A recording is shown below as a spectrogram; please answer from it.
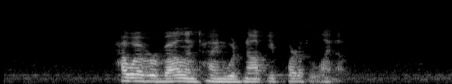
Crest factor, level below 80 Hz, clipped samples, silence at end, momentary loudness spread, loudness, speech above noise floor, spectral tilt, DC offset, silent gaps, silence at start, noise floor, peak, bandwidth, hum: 18 dB; -56 dBFS; under 0.1%; 1.1 s; 14 LU; -20 LUFS; 37 dB; -10.5 dB/octave; under 0.1%; none; 1.2 s; -56 dBFS; -4 dBFS; 5.6 kHz; none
